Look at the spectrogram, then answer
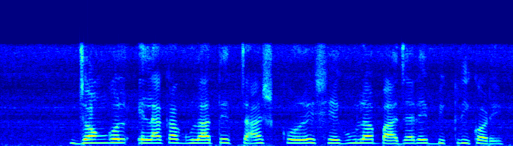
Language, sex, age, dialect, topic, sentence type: Bengali, female, 18-24, Western, agriculture, statement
